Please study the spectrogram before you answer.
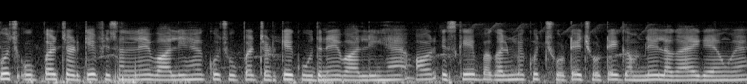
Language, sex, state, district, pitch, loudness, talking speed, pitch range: Hindi, female, Bihar, Jahanabad, 215 Hz, -17 LUFS, 210 wpm, 205-230 Hz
